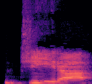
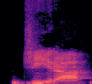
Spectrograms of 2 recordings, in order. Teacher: So with our G or double G, we have, once again, two different sounds depending on our vowel following the G. So if our G is followed by an I or an E, it's a J sound, like jam in English.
